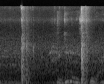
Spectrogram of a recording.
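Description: A half-filled plastic water bottle is flipped and hits the floor with two knocks, a light one about half a second in and a louder one near the end. It falls over on its side, a failed bottle flip.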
